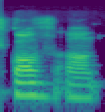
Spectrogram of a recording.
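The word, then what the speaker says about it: Cobh: There's a place, Cov. I think, am I saying it right? C-O-B-H. I think it's Cov. Cove, I've been there.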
